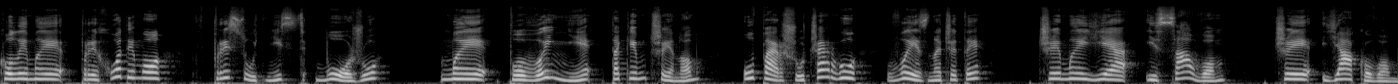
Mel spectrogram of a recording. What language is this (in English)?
Ukrainian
